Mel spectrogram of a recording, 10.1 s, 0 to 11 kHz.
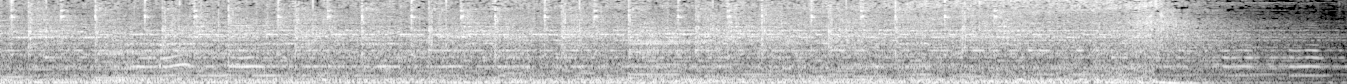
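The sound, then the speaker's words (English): Rocket engines roar at liftoff, a loud, dense, crackling rumble that holds steady for about nine seconds before dropping away and fading at the end. “12, 11, 10, 9, ignition sequence start. 6, 5, 4, 3, 2, 1, 0, all engine running.”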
